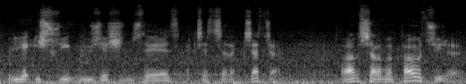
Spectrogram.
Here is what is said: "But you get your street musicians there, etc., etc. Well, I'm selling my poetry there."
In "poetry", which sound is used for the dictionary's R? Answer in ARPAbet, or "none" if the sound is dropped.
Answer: none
